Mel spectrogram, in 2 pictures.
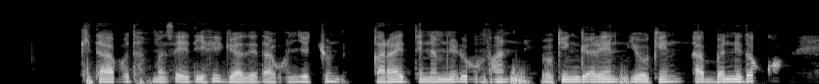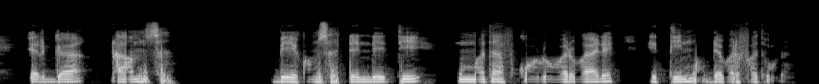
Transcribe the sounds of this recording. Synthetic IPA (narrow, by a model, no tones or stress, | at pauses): kʰɪt̪aːbɔt̪ɐ̥mɐsʼeːt̪iːfɪɡaːzɛt̪ʼaːwːɐnd͡ʒɛt͡ʃːuːŋ | kɐɾaːɪt̪ːɪnɐmnɪᶑuːɱfaːnjo̞ːkiːŋɡɐɾe̞ːnjo̞ːkiːnᶑaːbːɐnːɪt̪ɔkːɔ̥ | ɛɾɡaː | ᶑaːmsɐ̥ | be̞ːkʊmsɐ̥d̪̥ɐnd̪e̞ːt̪ːiː | uːmːɐt̪aːfkʼo̞ːd̪uːbɐɾbaːd̪ɛ | ɪt̪ːiːnd̪ɐbɐɾfɐt̪uːᶑɐ̥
